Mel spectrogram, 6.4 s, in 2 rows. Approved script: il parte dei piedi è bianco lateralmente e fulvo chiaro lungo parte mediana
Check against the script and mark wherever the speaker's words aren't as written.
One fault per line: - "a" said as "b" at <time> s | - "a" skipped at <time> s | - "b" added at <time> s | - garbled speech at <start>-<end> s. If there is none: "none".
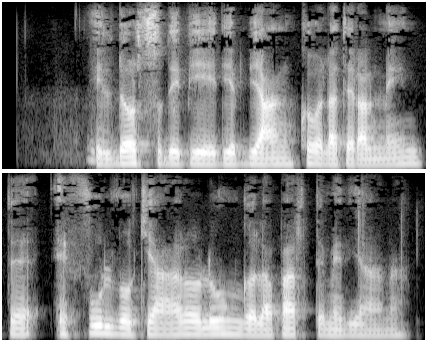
- "parte" said as "dorso" at 0.8 s
- "la" added at 5.1 s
